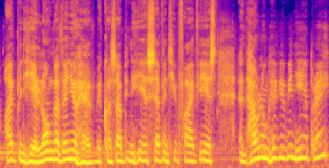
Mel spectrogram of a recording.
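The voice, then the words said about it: Foreign accent, not New Zealand. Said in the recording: “accent is undoubtedly a foreign accent. It's not a New Zealand accent.”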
